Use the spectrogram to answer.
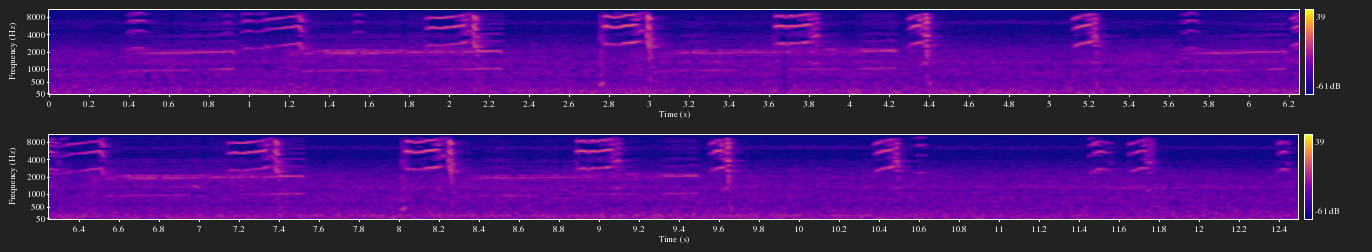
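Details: Peregrine falcon, Harrisburg, USA, producing high, piercing call notes in irregular clusters, some with drawn-out lower wavering tones between them, repeated across the recording over a light background hiss.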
